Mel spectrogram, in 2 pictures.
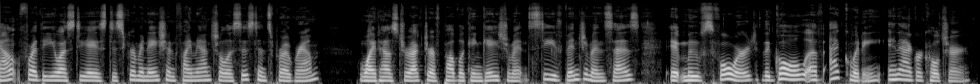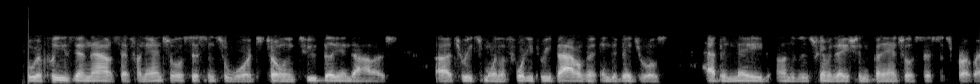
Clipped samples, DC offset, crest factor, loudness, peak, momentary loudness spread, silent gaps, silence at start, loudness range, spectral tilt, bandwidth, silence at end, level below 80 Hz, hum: under 0.1%; under 0.1%; 18 dB; -19 LUFS; 0 dBFS; 11 LU; 9.78-10.02 s; 0 s; 6 LU; -5.5 dB/octave; 18.5 kHz; 0 s; -44 dBFS; none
